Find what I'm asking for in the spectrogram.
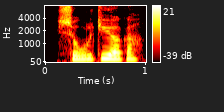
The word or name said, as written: SOLDYRKER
